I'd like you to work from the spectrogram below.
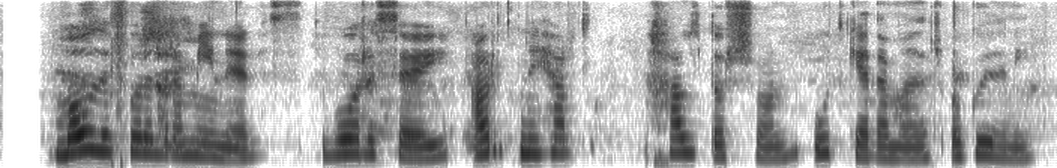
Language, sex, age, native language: Icelandic, female, 13, Icelandic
